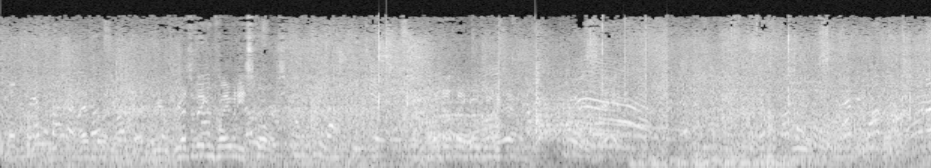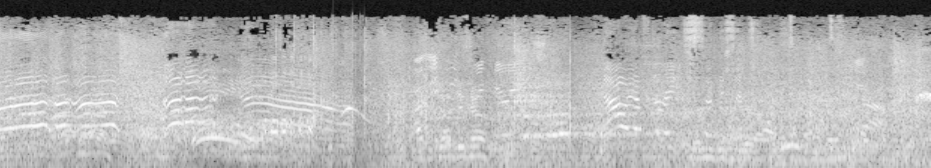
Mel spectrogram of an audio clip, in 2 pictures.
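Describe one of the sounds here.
Spectators chatter nearby in a large echoing rink.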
